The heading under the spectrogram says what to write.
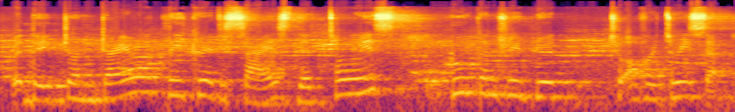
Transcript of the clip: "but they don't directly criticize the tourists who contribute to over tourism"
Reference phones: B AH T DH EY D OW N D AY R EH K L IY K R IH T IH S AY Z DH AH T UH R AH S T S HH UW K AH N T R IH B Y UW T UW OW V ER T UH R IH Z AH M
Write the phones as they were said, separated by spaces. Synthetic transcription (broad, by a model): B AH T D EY D OW N D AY R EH K L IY K R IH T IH S AY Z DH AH T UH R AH S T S HH UW K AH N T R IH B Y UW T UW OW F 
